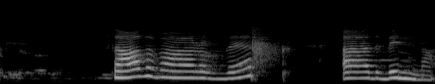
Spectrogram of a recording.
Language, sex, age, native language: Icelandic, female, 9, Icelandic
